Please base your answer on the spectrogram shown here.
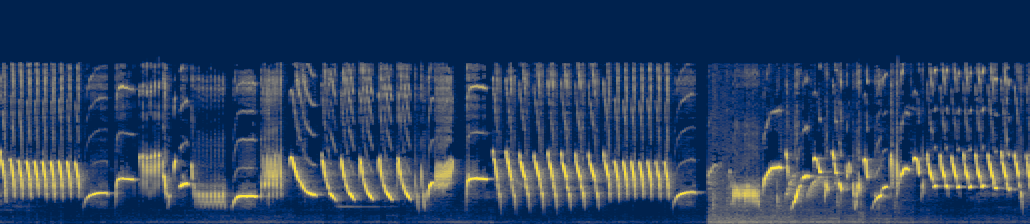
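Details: Canary song used as a master recording to train young canaries and reluctant singers: fast trills of rising and falling high notes, repeated whistled sweeps and rapid buzzy rolls, changing phrase every second or so, a brief harsh rasp near the end.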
